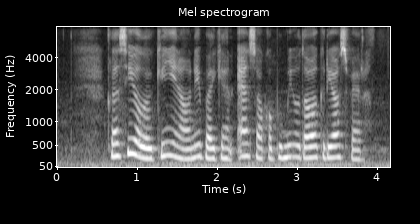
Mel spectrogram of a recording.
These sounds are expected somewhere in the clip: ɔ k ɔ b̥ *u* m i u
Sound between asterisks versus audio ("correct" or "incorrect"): correct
